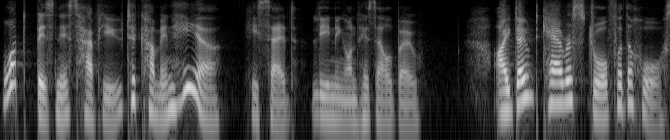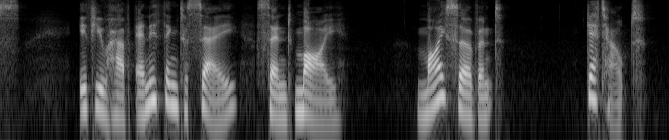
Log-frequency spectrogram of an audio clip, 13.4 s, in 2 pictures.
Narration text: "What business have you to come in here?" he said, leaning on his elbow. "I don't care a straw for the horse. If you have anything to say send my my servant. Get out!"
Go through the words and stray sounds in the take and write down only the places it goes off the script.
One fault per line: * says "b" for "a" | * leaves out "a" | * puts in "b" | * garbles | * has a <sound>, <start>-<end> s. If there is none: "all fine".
all fine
